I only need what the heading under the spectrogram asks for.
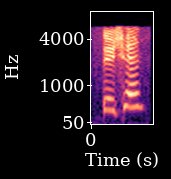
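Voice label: Woman, pair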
